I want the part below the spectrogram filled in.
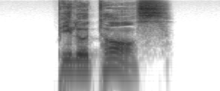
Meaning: plural of Peloton
- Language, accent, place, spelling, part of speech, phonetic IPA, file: German, Germany, Berlin, Pelotons, noun, [peloˈtõːs], De-Pelotons.ogg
